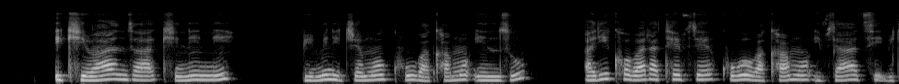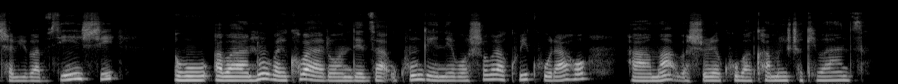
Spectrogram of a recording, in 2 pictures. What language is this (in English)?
Rundi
